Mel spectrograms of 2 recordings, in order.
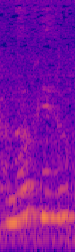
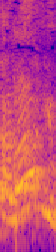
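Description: First: Very soft, perfunctory declaration; passionless. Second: Exasperated, louder insistence; mock frustrated. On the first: Acted. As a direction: say it without any passion, barely audible. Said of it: "You didn't say that with passion". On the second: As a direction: act out a frustrated partner insisting on love. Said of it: "Why are you frustrated?".

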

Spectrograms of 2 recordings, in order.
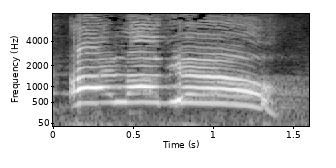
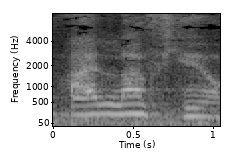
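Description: First: High, drawn-out shout of love; shouted declaration. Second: Very soft, intimate voice; hushed declaration. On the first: Jesus declaring love to us, loud and drawn-out shout. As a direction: belt it out slowly, far above usual pitch. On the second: Jesus telling a believer of his love, hushed. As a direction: let it drop almost to nothing, tenderly. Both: Acted.

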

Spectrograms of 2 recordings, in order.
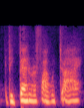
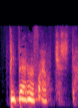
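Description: First: Said in the usual way. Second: Voiceless whisper of a wife who wants to give up; whispered despair. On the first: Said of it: "'Cause she kept saying". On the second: Retold or imitated. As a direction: breathe the words out with no voice. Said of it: "That's what she would say".

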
